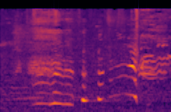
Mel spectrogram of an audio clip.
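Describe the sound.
A person makes wheezy, whimpering cries, high wavering whines broken by a few short sobbing gasps, fairly soft and alone.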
